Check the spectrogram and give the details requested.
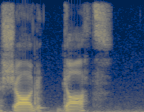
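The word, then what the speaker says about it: shoggoths: I mean, I It's spelled shaggots, so it's more of like sha uh shog goths.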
